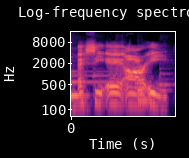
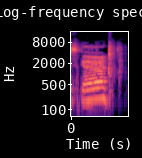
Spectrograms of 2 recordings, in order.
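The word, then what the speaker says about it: Sker: And I know it sounds like I'm saying it weird. It's not M-A-D-E of S-C-A-R-E. It's M-A-I-D of S-K-E-R. So I'm assuming it's pronounced Scare.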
